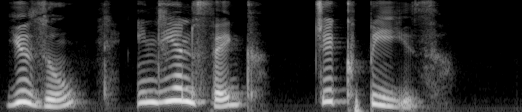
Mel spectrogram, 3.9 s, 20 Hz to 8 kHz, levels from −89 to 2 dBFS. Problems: none marked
